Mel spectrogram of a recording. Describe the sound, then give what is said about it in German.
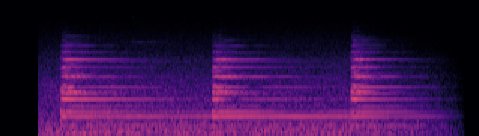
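Church bells ring in three slow, evenly spaced strokes. Each is a resonant metallic toll that sustains and overlaps the next before fading out at the end, fairly faint and without voices. “Kirchenglocken.”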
